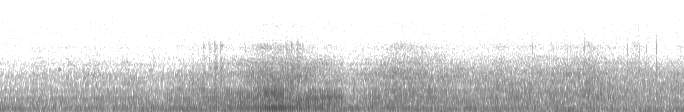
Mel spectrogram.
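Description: Mercedes-Benz Conecto city bus's diesel engine running as the bus pulls away, heard from the driver's cab. The engine note swells to its loudest about three and a half seconds in, then drops sharply just after four seconds and settles back to a steady drone.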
